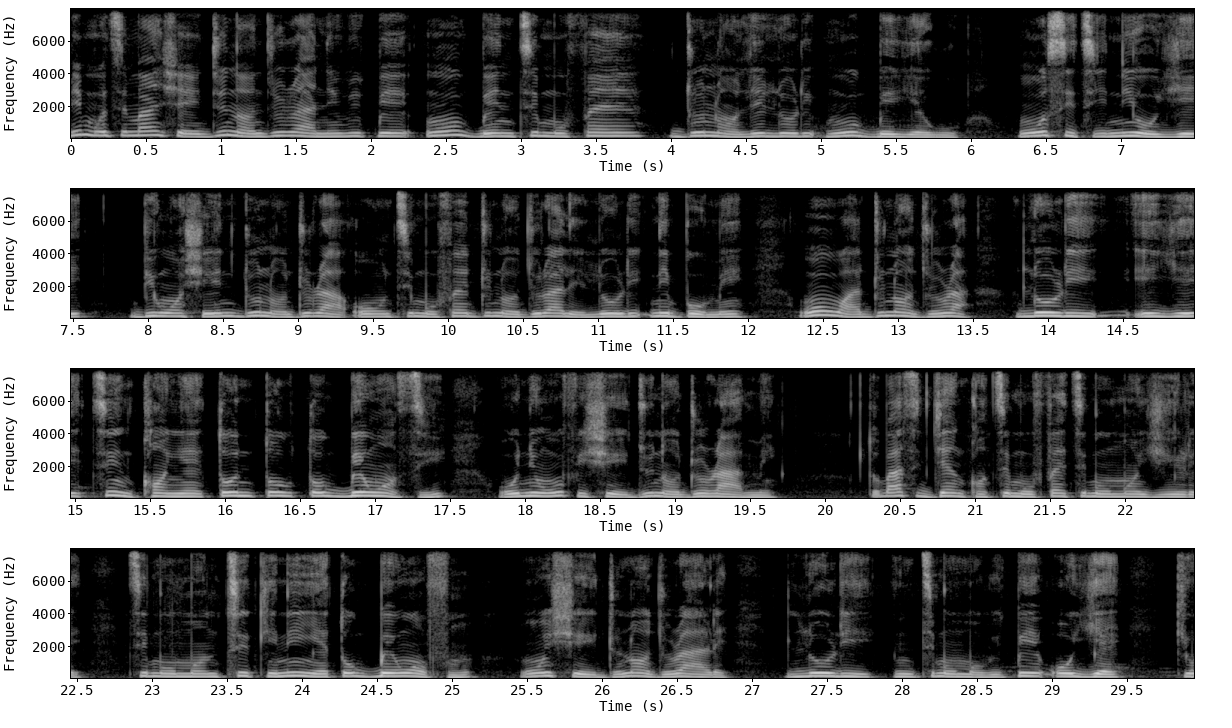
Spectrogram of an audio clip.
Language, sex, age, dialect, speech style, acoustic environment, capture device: Yoruba, female, 25-34, Nigeria - Lagos Yoruba, happy; focused, people talking; nature; silence, mobile / Linux / Chrome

